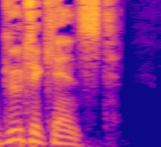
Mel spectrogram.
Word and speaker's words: Gutekunst: and then Paul Gutenkist. I do a very poor job of pronouncing his name. And let me clarify, his first name is Brian, not Paul. Brian Gutekunst.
